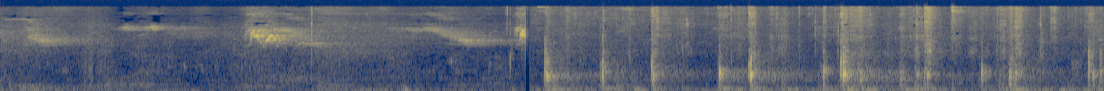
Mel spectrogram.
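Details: Friesian yearling colts and fillies led out to pasture, including Rising Star; brief faint high sounds early, then irregular hollow hoof clip-clops at a walk over the last three seconds, with low rumbling background.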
